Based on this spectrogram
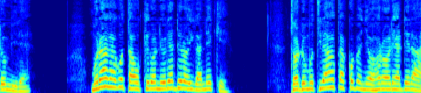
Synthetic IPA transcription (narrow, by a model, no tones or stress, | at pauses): omiɾɛ | moɾaɣaɣotaokeɾwɔneoɾeadeɾɔiɣaneke | tɔːdomotiɾaɔtakomɛɲaɔɦɔɾɔːɾeadeɾa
